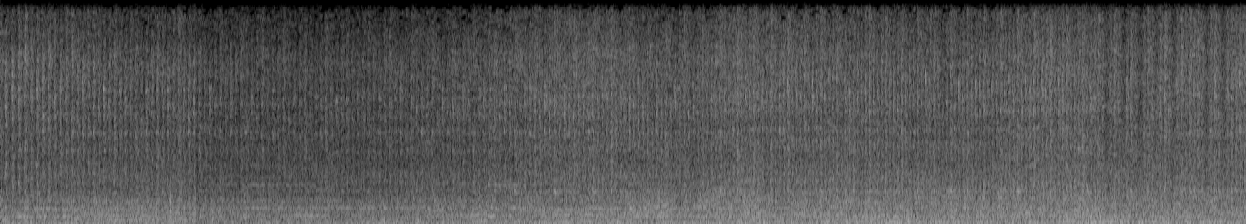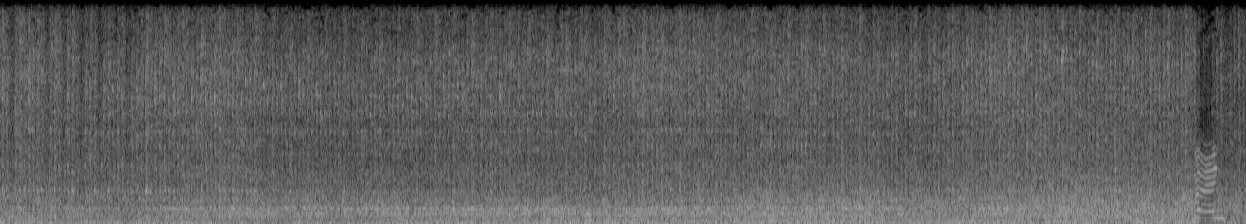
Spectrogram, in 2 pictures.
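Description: Vintage fire engine's engine running as the truck drives along, a rapid, even, mechanical beat that grows a little louder over the first few seconds.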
